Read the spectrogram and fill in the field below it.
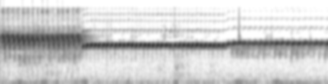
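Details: Canary song for training chicks: a fast, pulsing trill that smooths into a long, steady, pure whistle, then steps slightly higher and carries on with a light tremor.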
